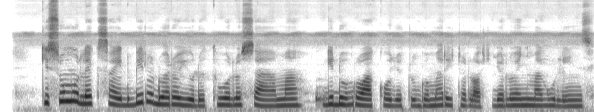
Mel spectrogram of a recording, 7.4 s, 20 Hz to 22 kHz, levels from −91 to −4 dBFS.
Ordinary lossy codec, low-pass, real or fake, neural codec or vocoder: none; none; real; none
